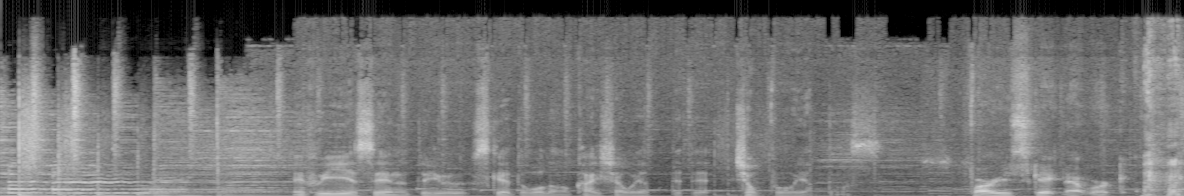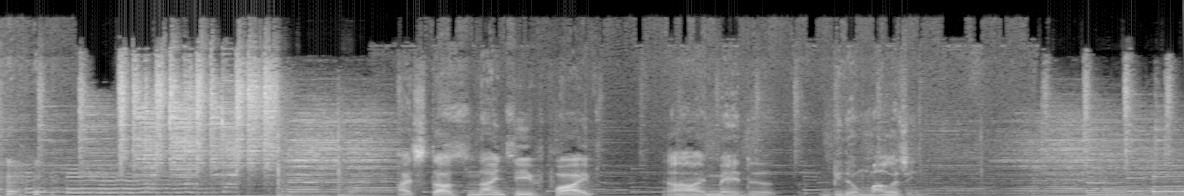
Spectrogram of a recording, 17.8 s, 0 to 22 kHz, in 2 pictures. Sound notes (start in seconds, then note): 2.3 speaking in foreign language; 8.4 laughing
